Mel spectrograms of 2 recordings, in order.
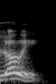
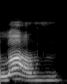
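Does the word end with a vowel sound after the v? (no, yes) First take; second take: yes; no. First: A vowel sound follows the final v. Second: The word ends on the v sound. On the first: The speaker calls it wrong. "la E no se pronuncia porque yo no digo love" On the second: The speaker calls it right. "yo digo love"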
